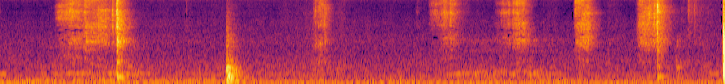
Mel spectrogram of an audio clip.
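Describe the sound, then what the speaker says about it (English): Scissors snipping away excess knit fabric while sewing a cardigan, a series of soft, close, separate cuts spaced about a second apart in an otherwise quiet room. "you can cut away a little of the excess"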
